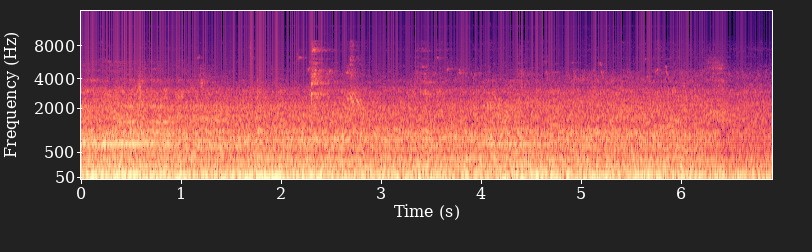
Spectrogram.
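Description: Passenger train rolling past, a steady heavy low rumble with a faint thin squeal in the first second, the sound easing off slightly toward the end.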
